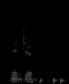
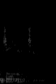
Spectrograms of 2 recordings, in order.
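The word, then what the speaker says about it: GNinja: Yeah, Ninja, not G Ninja. There's a G's G in silent. front of it. It's like gnome.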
